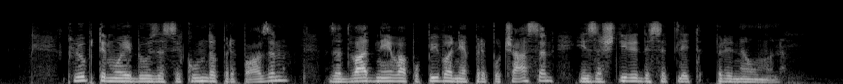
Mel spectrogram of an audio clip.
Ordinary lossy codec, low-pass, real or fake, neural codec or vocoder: AAC, 24 kbps; 7.2 kHz; real; none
